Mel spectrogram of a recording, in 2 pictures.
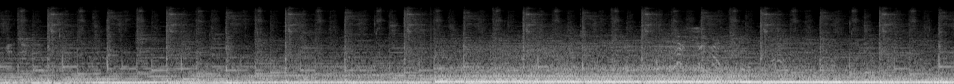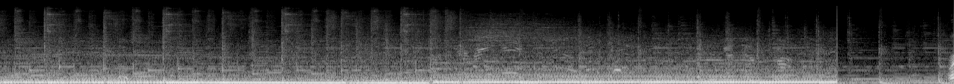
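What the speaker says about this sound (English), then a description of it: "it was Jonah who was doing the driving in Sally." A vehicle climbing a mountain road on the way to farm chores gives a close, steady engine drone whose pitch steps up and down through the gears, then drops off near the end.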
